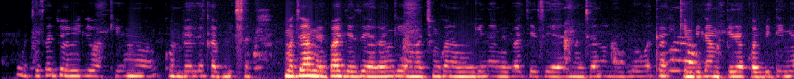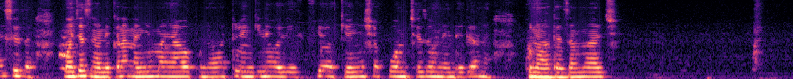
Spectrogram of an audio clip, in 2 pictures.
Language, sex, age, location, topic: Swahili, female, 25-35, Nairobi, education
